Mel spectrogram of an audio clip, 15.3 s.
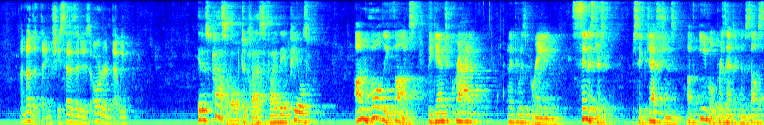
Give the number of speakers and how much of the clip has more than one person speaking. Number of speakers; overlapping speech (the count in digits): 3, no overlap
